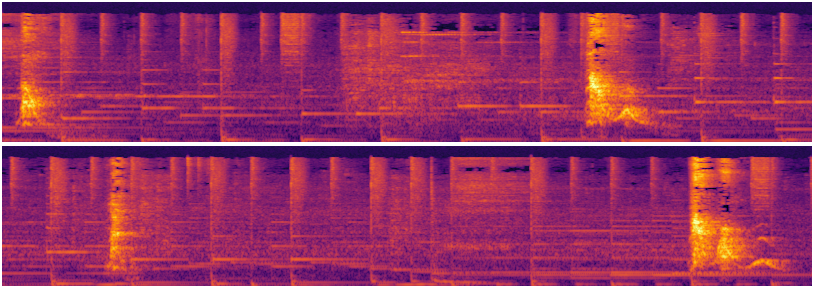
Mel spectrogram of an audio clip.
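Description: A small puppy barking in sharp, high yips, four times, a few seconds apart, each dropping in pitch: begging for food at the table.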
